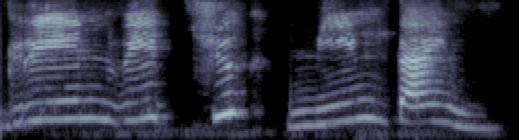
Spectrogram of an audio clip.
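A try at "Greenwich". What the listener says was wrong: It's नॉट ग्रीनविच, it's ग्रीनिच। Spelling I नो, it's W is written but W is silent, so it's बोलो ग्रीनिच, ठीक है? W is silent in this, okay?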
